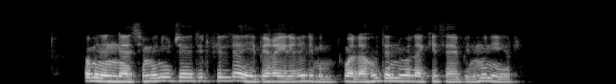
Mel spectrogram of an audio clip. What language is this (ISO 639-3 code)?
ara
